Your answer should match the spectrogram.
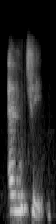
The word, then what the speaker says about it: enti: So we change the A at the end of enta to an I. It should be an I. I guess it was a capital I. It should be a small I. But it's pronounced enti.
